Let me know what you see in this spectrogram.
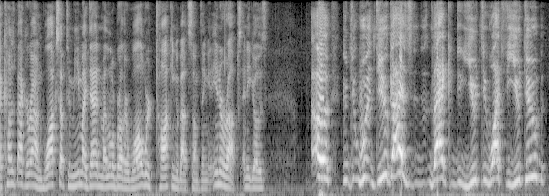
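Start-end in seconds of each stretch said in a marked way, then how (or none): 6.2-10.9 high, loud put-on voice of an awkward stranger; mock the odd guy, pitched way up and loud; imitating the guy. Imitating the stranger in line at Costco, high and loud. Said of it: "he sounded exactly like that".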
